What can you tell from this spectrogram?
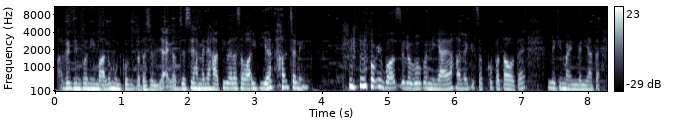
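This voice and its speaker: A woman's voice: fairly low pitch, steady tone, fast, gravelly, darkish tone, faint music behind. A woman radio host chatting casually on air, reading out listener messages and laughing often. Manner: chatty, laughs often, mixes in English words. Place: radio studio.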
